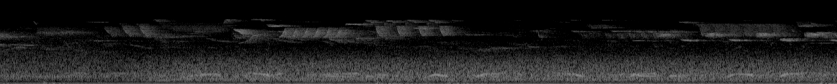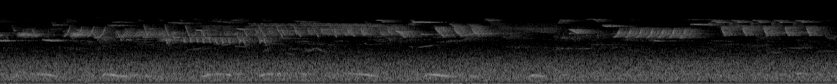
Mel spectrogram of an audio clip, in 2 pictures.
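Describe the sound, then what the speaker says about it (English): A green woodpecker gives a series of repeated calls, distant and fairly faint, over a steady hiss of outdoor background noise. "So what we just heard then was a green woodpecker."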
